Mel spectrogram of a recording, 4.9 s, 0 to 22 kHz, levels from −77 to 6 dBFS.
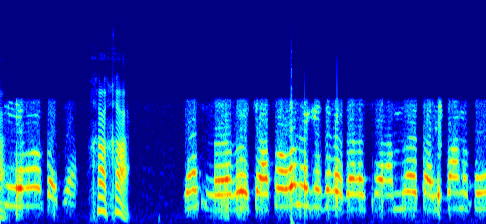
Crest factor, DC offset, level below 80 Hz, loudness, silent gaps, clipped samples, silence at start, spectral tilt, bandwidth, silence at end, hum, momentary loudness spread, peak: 18 dB; under 0.1%; -60 dBFS; -18 LUFS; none; under 0.1%; 0 s; -6 dB/octave; 5.6 kHz; 0 s; none; 10 LU; 0 dBFS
